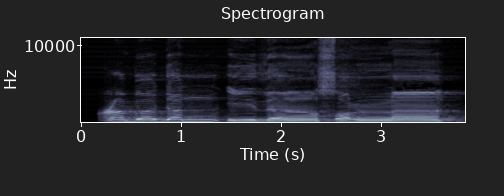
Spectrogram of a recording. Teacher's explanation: Ba sukun qalqalah sugro yang mati asli di tengah kalimat jangan lupa dipantulkan, namanya qalqalah sugro.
